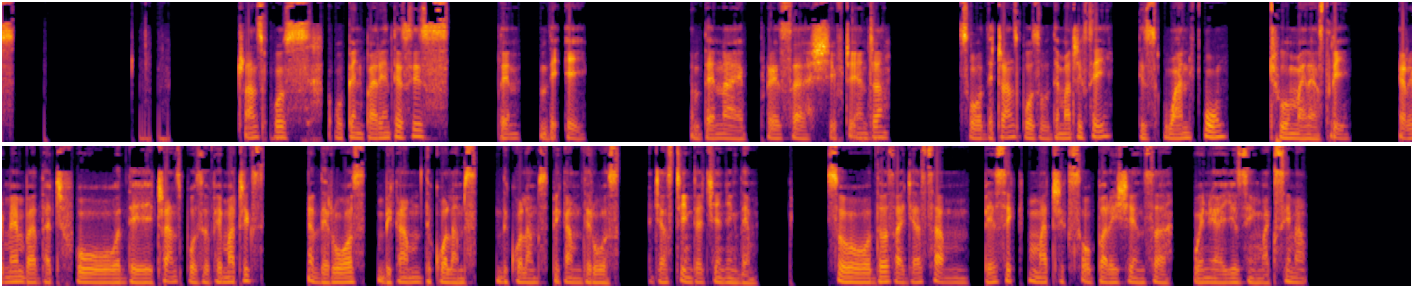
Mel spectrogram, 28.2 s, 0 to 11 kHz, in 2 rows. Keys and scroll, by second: 0.0-1.5 typing, 2.6 shift+e, 2.9 shift+9, 4.7 shift+a, 8.5 shift+Return.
